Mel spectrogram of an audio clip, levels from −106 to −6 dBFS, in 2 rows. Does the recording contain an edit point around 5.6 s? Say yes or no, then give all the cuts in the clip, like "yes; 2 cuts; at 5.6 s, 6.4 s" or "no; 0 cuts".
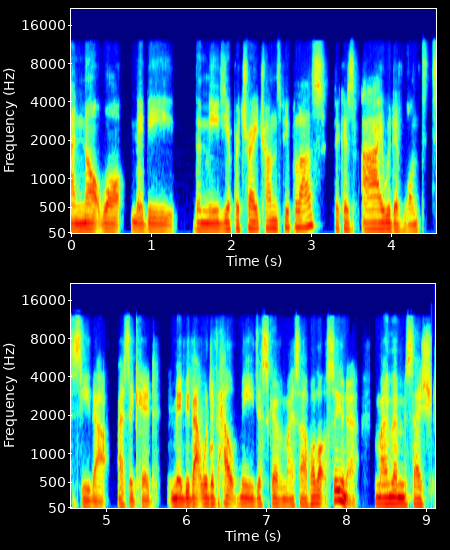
no; 1 cut; at 8.2 s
